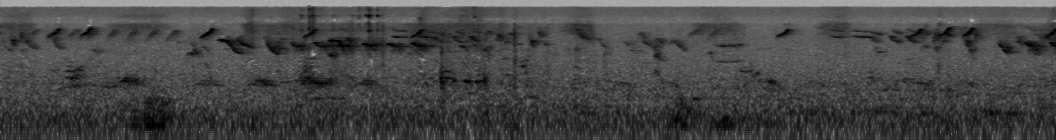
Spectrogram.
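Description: Faint, rapid chirping of small birds: many short, high chirps one after another, with a few soft scratches of a marker on paper.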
